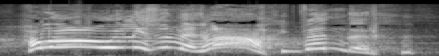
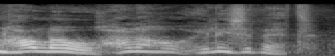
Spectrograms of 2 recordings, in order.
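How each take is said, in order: First: Excited greeting. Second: Said in the usual way. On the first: Acted. Mary greets her cousin Elisabeth at the door, loud high excited call. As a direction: call the greeting across the room, high and bright with joy. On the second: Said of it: "Ze zei gewoon".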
